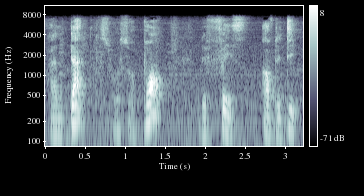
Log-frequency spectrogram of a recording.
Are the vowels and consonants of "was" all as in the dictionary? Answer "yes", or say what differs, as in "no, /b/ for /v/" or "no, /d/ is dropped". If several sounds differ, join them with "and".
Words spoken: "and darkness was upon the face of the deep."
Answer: no, /s/ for /z/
